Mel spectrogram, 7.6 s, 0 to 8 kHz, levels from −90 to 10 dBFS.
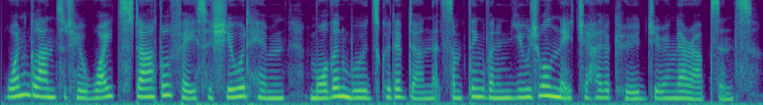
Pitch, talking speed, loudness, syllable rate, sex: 215 Hz, 205 wpm, -16 LUFS, 5.9 syllables/s, female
